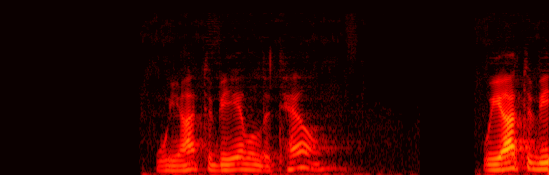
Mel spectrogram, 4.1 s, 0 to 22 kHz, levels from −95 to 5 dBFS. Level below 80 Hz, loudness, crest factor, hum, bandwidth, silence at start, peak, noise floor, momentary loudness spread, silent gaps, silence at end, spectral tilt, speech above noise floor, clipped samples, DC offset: -80 dBFS; -43 LUFS; 26 dB; none; 16 kHz; 1.2 s; -18 dBFS; -75 dBFS; 18 LU; 3.16-3.56 s; 0 s; -7 dB/octave; 34 dB; under 0.1%; under 0.1%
